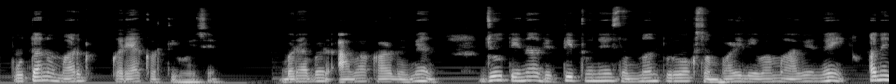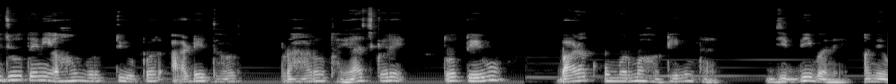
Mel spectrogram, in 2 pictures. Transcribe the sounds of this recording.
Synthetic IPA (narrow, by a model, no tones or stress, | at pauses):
pot̪anomaɾɡ | kəɾjakəɾt̪ḭɦojt͡ʃʰḛ | bəɾabəɾa̰ʋakaɭd̪əɾmjan | d͡ʒot̪enaʋjək̚t̪it̪ʋənesənːanpuɾʋəksəmbʱaɭileʋamãaʋenəɦiəned͡ʒot̪eniəɦəmʋɾək̚t̪iupəɾa̰ɽed̪ʱəɽ | pɾʔəɦaɾot̪ʰəjad͡ʒkəɾe | t̪ot̪eʋũ | baɭəkuməɾmãɦəʈʰilũt̪ʰa̰j | d͡ʒid̪ːibənḛəne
